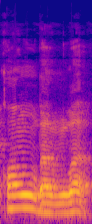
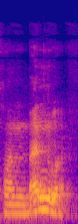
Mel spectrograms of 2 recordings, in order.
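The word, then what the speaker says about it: こんばんは: Ada konbanwa. Selamat malam. Dibacanya kong ya, bukan kon. Dibacanya konbanwa, bukan konbanwa. Ya, kecuali konnichiwa karena dia ada huruf n nih, ada huruf ni ya.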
